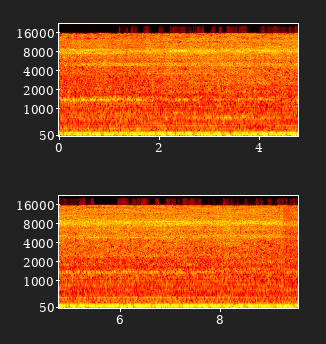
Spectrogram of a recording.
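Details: Chevy after a remote starter solenoid fix for a starter that would not stop cranking: steady, even idle with a smooth low hum and no starter whirring or grinding after the start; the fix is working.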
